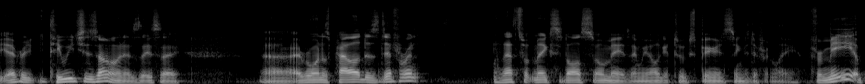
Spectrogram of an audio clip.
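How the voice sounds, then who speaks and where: A man hosting a casual live stream, rambling and chuckling as he chats with viewers; he sounds tired and his voice is lower than usual. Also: creaky. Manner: rambling, chuckling, talking to chat. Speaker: livestream host.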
